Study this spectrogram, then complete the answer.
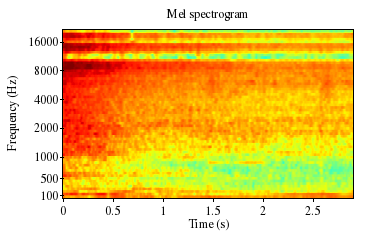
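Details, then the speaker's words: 1992 VW Corrado after a head gasket job (Mark IV gasket, +0.5 compression), new valve seals and lapped valve seats: revs up and settles with a deep, even exhaust note and no knock or misfire. A normal rev; owner suspects an exhaust leak. "This thing should rip and roar pretty good. Let's see."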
